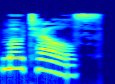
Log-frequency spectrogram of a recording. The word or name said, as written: motels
